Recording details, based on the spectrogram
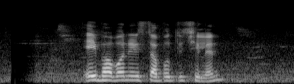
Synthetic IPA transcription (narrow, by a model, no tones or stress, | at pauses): ejbʱaboneɾst̪ʰapot̪it͡ɕʰilen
